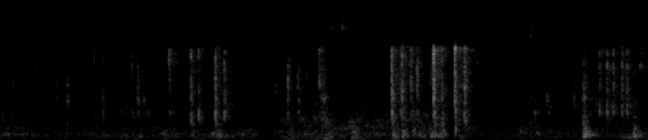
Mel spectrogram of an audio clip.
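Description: Faint, irregular typing on a computer keyboard, with bunches of key clicks about two seconds in and again around four seconds in.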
